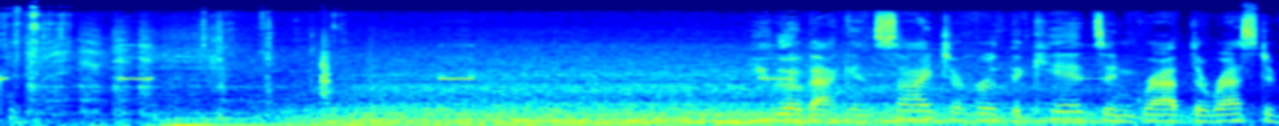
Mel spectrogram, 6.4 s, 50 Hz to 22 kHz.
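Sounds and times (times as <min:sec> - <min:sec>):
short electronic car dashboard beeps: 0:00.0 - 0:01.0, 0:02.2 - 0:02.5, 0:03.7 - 0:06.3
car engine cranking and idling on a nearly freezing morning in Salt Lake City: 0:00.0 - 0:06.3
speech: 0:03.9 - 0:06.3.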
